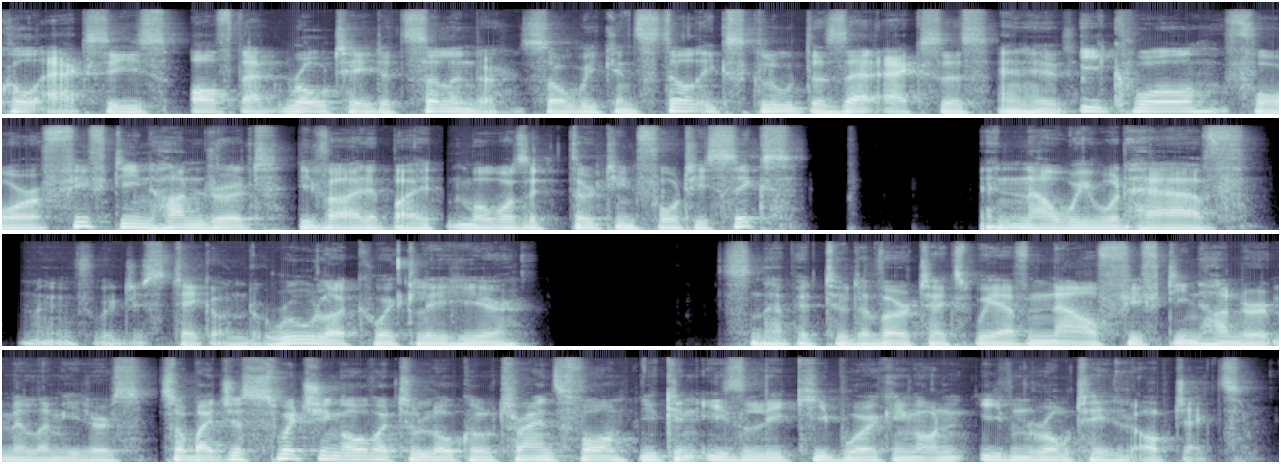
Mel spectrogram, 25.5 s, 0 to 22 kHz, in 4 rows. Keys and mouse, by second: 5.3 =, 6.7 KP_1, 7.0 KP_5, 7.5 KP_0, 7.7 KP_0, 8.0 KP_Divide, 9.4 KP_1, 9.6 KP_3, 10.0 KP_4, 10.2 KP_6, 10.6 KP_Enter, 15.4 ctrl+click, 16.4 shift+middle click, 24.7 click.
